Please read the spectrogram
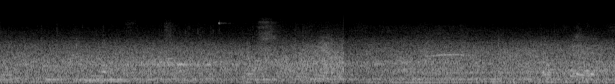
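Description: City street ambience: steady traffic noise with a low rumble, and passers-by talking faintly in the background.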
